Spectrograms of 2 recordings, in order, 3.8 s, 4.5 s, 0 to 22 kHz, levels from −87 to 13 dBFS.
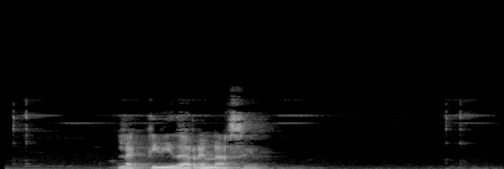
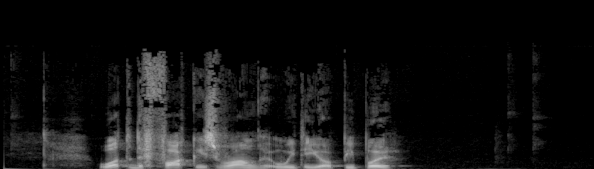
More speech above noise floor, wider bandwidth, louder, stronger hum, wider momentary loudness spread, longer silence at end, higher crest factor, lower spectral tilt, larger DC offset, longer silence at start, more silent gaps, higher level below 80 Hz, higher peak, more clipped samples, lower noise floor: about the same, 51 dB vs 52 dB; second, 7.8 kHz vs 16 kHz; about the same, -16 LUFS vs -18 LUFS; neither; first, 16 LU vs 8 LU; first, 1.8 s vs 1.5 s; about the same, 18 dB vs 20 dB; first, -5.5 dB/octave vs -3 dB/octave; neither; first, 0.9 s vs 0.3 s; neither; first, -52 dBFS vs -62 dBFS; about the same, -2 dBFS vs -2 dBFS; neither; second, -66 dBFS vs -71 dBFS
